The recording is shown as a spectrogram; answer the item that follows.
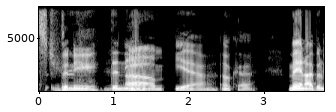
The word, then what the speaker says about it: Denis: I've always said Villanueva, but there are times whenever you watch interviews, whenever someone says Denis, because it's not Dennis either, it's Denis.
